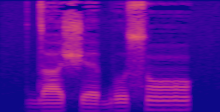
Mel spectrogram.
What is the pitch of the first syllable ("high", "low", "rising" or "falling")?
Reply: low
